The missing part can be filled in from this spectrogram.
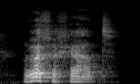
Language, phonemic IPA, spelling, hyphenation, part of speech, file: Dutch, /ˈrʏ.ɣəˌɣraːt/, ruggegraat, rug‧ge‧graat, noun, Nl-ruggegraat.ogg
- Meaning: superseded spelling of ruggengraat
